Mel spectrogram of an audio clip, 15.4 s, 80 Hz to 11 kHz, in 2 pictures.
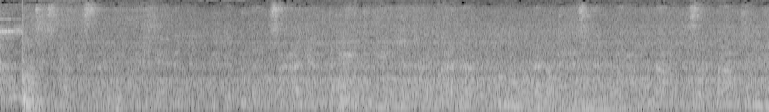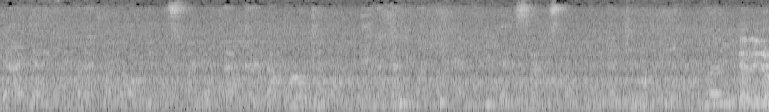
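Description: Steady low rumble and rattle inside a moving KRL electric commuter train (JR 205 series) between Manggarai and Cikarang, Indonesia, a continuous hum with faint clicks, and muffled voices nearby.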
